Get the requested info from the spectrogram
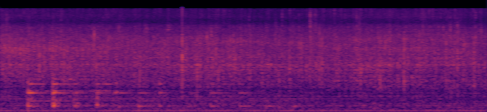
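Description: Spinach leaves sizzling in hot olive oil in a skillet: a steady frying hiss with scattered crackles as the leaves go into the pan.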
